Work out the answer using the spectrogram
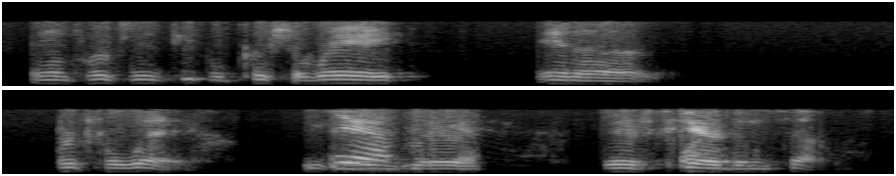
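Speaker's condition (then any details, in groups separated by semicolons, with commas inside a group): Cerebral palsy; present since birth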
